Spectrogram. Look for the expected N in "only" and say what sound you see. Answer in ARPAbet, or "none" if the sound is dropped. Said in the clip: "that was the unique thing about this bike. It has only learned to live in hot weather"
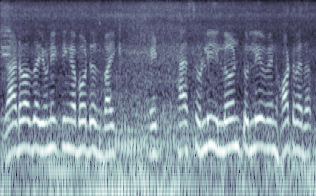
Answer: none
